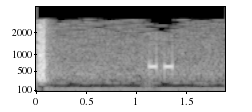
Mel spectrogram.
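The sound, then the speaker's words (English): Two short, steady mid-pitched beeps from a ham radio transceiver keying up with WIRES mode enabled, sounding a moment apart after an opening click, over a constant low hum and faint static. “I key up with wires mode enabled. All I hear is a beep a couple of times as I go.”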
